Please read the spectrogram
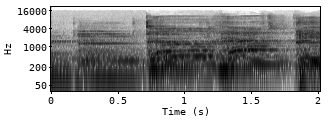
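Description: Live piano accompanying a woman's singing voice: sustained piano chords throughout, with the voice coming in under a second in on long, slightly wavering notes.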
